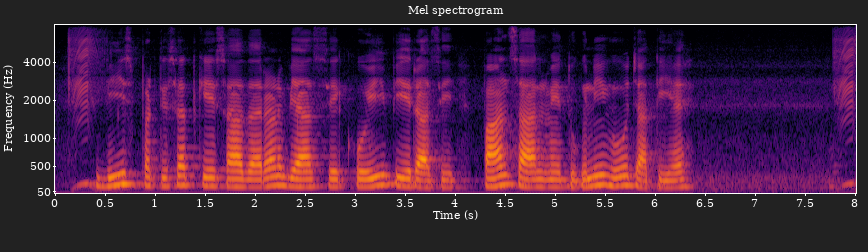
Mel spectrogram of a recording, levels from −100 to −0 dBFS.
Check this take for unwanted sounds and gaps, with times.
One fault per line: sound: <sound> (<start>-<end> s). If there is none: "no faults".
no faults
